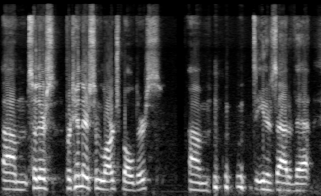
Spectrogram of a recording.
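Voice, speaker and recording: Halting, higher-voiced man running a game. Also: no room sound, poor audio. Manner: halting, hesitant delivery with frequent pauses. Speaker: game master. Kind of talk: improvised tabletop game narration.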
